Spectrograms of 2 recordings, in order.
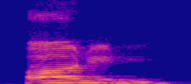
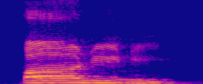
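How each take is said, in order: No difference in how they are said.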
